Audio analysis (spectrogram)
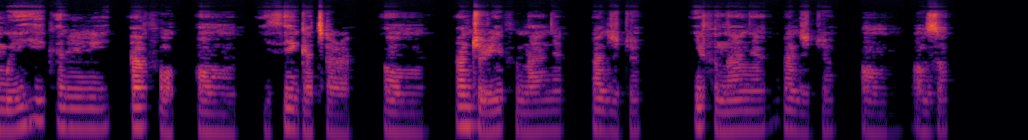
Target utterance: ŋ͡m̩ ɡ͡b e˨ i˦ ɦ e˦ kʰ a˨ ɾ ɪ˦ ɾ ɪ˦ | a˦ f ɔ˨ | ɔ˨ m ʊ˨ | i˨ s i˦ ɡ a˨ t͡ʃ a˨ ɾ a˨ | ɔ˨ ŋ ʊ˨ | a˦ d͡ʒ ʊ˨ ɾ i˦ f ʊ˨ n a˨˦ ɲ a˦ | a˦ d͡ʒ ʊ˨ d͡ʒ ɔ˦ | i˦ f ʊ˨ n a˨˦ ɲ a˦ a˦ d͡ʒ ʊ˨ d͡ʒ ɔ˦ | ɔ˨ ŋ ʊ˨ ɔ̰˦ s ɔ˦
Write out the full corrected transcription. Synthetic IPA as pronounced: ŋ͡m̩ ɡ͡b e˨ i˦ ɦ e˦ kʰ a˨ ɾ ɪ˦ ɾ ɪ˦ | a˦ f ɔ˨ | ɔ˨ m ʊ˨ | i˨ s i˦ ɡ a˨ t͡ʃ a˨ ɾ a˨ | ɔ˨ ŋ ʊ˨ | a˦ d͡ʒ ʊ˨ ɾ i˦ f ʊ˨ n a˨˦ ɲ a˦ | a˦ d͡ʒ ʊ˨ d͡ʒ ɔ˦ | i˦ f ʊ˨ n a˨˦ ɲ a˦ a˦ d͡ʒ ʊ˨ d͡ʒ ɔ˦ | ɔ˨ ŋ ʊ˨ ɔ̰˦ z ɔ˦

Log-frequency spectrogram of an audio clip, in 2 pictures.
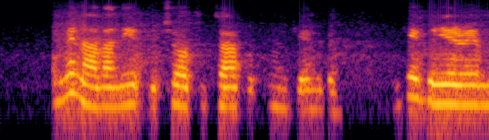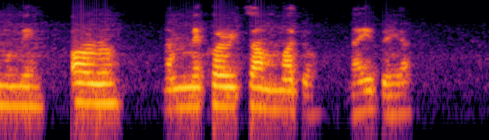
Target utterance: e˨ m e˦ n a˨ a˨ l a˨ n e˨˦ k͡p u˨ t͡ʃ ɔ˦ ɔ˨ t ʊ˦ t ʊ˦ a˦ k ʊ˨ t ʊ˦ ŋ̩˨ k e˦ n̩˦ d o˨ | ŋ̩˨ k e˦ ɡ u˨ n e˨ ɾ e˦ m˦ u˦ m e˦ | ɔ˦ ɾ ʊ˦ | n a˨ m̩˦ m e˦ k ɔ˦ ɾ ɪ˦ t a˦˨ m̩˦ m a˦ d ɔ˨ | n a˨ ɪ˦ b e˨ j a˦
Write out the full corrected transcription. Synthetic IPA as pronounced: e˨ m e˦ n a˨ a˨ l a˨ n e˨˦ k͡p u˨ t͡ʃ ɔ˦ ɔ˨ t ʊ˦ t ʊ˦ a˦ k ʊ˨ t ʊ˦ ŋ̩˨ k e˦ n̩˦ d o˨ | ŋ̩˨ k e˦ ɡ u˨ ɲ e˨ ɾ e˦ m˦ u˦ m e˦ | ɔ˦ ɾ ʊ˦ | n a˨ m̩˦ m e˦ k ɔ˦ ɾ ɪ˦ t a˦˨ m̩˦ m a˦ d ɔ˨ | n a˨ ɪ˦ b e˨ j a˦

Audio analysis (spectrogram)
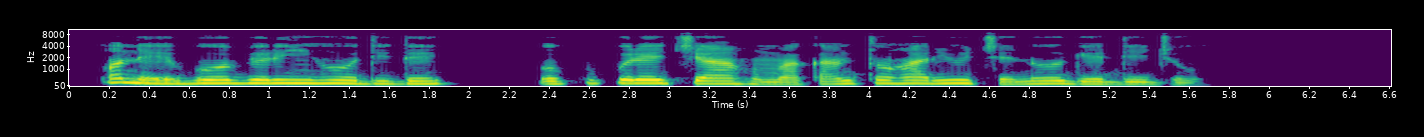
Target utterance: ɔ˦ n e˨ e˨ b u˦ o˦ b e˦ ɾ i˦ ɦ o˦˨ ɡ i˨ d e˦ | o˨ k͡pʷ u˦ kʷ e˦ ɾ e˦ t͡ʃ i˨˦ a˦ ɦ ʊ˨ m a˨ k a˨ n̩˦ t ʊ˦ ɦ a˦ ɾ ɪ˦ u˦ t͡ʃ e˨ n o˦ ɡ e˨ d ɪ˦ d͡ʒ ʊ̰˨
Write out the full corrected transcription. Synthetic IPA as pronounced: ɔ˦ n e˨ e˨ b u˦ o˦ b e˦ ɾ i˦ ɦ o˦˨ d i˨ d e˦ | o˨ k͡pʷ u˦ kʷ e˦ ɾ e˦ t͡ʃ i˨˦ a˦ ɦ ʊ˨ m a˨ k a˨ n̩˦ t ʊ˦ ɦ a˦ ɾ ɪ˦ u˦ t͡ʃ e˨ n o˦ ɡ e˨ d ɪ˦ d͡ʒ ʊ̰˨

